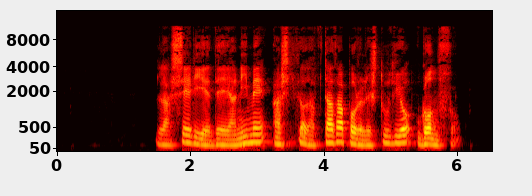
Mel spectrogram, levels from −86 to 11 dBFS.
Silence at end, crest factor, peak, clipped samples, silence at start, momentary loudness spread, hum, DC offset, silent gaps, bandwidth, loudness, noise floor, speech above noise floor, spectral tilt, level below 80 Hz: 0.55 s; 22 dB; -4 dBFS; under 0.1%; 1.5 s; 10 LU; none; under 0.1%; none; 11.5 kHz; -24 LUFS; -82 dBFS; 58 dB; -5 dB/octave; -56 dBFS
